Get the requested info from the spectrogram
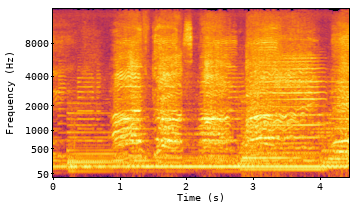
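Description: Gospel singing with sustained instrumental accompaniment: voices carry a slow melody over held bass notes.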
